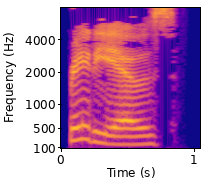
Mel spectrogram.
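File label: "radios", British English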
